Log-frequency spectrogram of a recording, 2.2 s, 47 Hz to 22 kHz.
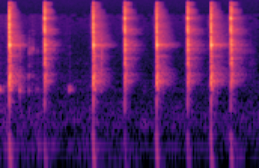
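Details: Lego LG11003 stereo CD boombox from 2009, after the CD door was refitted with a replacement switch: sharp, clean clicks with quiet gaps as the lid closes, showing the door switch is actuating crisply and working normally.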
